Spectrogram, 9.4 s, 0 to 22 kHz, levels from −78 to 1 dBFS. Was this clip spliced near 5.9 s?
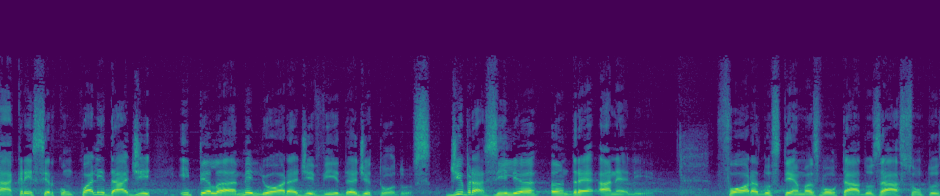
no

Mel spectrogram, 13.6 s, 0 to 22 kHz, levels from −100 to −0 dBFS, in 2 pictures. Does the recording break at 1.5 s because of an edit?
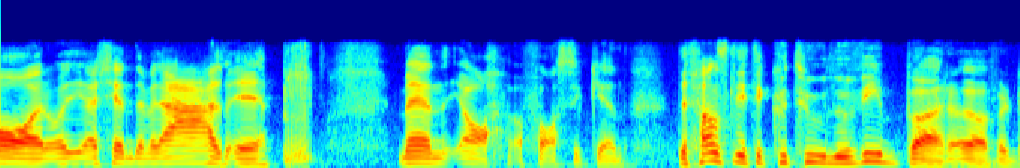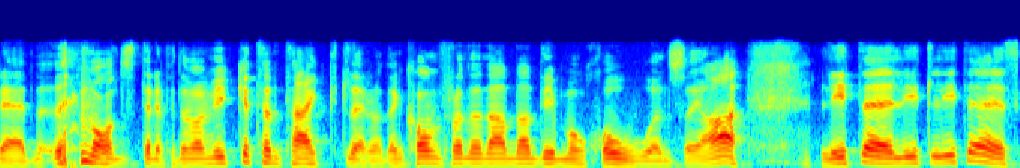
yes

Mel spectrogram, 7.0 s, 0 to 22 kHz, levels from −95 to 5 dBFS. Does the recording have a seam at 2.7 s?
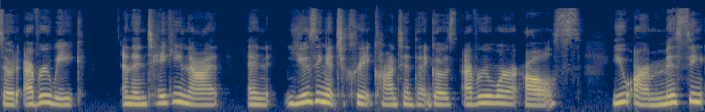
yes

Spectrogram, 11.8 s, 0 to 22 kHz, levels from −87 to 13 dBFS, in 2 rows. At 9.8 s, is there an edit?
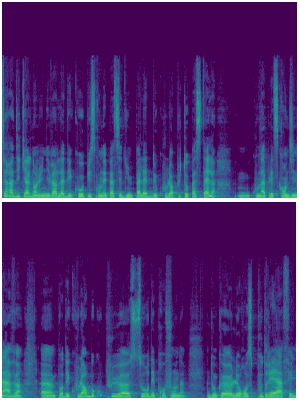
no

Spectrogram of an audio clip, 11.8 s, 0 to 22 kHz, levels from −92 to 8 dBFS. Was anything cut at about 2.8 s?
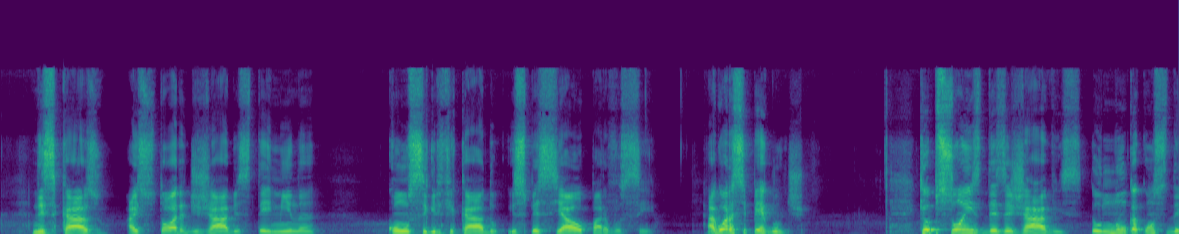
no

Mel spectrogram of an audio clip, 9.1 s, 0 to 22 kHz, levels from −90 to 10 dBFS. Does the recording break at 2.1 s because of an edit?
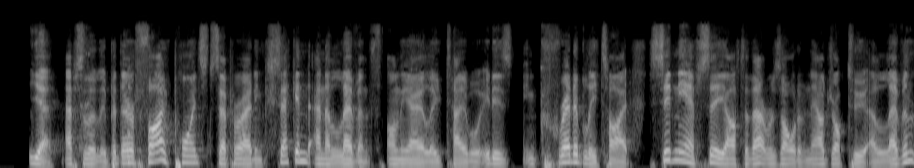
yes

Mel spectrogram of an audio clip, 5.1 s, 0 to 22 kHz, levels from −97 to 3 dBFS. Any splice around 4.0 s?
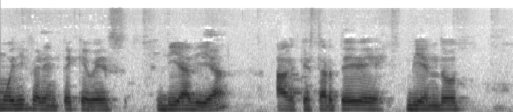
yes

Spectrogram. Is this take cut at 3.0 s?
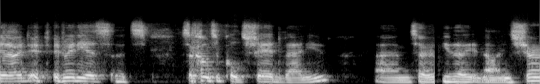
no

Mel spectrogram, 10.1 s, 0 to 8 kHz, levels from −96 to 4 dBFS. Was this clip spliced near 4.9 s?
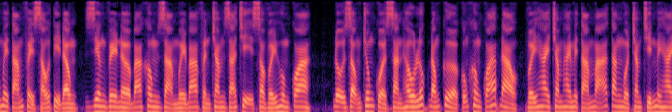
yes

